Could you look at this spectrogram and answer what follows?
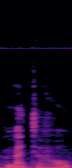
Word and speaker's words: Mathevon: plaisir d'accueillir aujourd'hui Philippe matevon n'est-ce pas c'est c'est votre nom j'ai bien prononcé votre nom de famille très bien parfait ok ok donc Philippe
